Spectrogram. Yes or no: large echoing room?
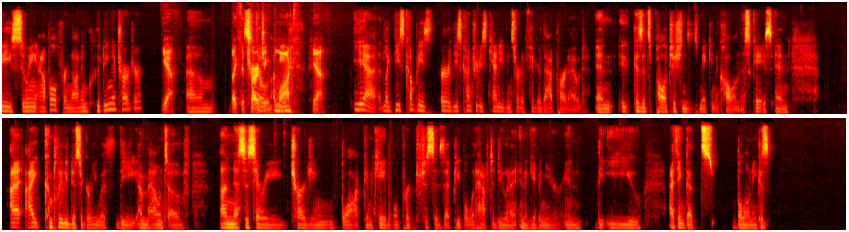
no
